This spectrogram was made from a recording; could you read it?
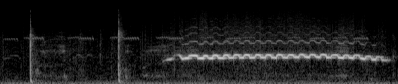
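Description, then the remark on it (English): Two sharp clicks, then a person whistles a sustained, warbling mid-pitched note for about two seconds, imitating a bird call. The trill wavers steadily and stands alone, with no talking. “Did you make that noise? Yes. Sounded like a bird.”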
